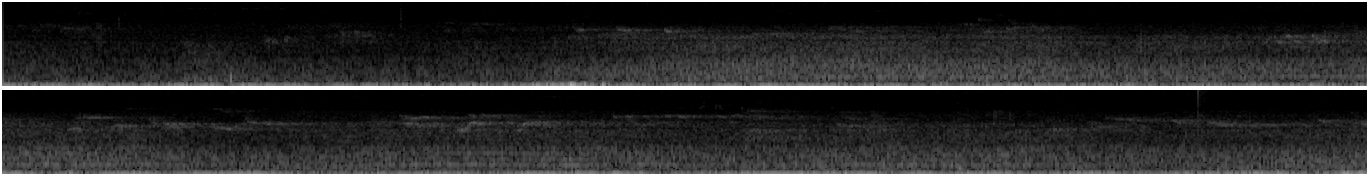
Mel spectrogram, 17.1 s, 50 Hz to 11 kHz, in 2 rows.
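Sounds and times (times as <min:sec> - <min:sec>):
low background rumble: 0:00.0 - 0:17.0
small birds chirping: 0:07.9 - 0:17.0.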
